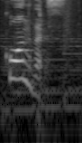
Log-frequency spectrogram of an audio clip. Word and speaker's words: Converse: Converse. Марка звучить як початок слова conversation, яке ви вже знаєте.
